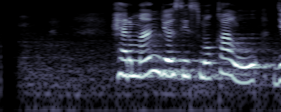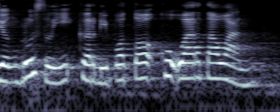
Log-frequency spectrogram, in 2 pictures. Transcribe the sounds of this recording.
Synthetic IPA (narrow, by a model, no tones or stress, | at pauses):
hɛrmand͡ʒosismɔkalud͡ʒɨŋbɾuslikɨrdipɔt̪ɔkuwart̪awan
